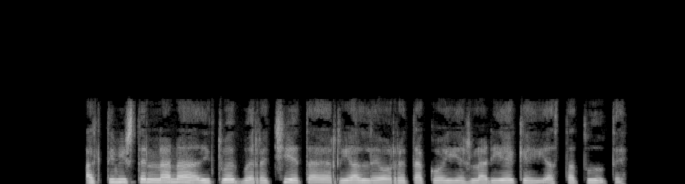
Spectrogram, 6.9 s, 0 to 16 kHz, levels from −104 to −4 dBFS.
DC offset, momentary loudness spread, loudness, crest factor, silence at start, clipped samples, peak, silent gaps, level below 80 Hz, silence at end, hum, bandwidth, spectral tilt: under 0.1%; 7 LU; -32 LUFS; 16 dB; 0.85 s; under 0.1%; -16 dBFS; 1.01-1.06 s, 4.08-4.12 s, 4.25-4.30 s, 5.58-5.65 s, 5.78-5.83 s, 6.07-6.12 s; -80 dBFS; 0.6 s; none; 7.6 kHz; -6 dB/octave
